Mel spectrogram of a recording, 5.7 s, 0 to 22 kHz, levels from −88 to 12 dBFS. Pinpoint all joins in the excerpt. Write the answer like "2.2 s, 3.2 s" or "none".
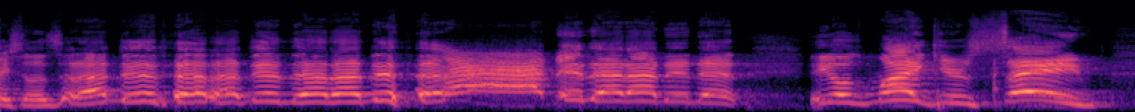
none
